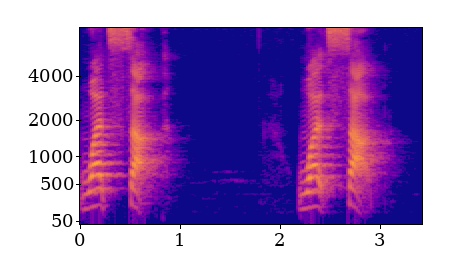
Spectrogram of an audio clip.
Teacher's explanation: So notice it sounds like one word and you hear that S on what's and sup. We put it in front of up.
